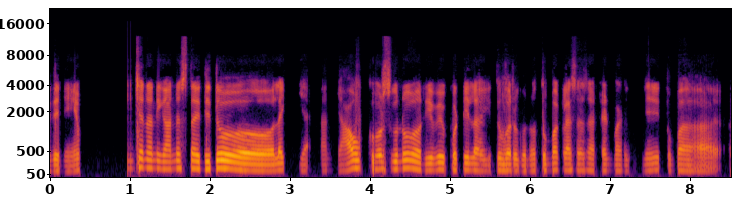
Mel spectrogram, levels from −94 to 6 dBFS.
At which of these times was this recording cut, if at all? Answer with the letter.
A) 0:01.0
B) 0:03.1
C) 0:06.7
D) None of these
A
